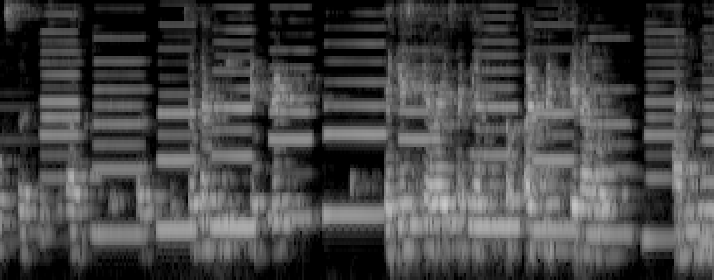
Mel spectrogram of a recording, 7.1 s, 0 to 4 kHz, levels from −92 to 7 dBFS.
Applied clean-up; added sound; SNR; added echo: classical method WPE with log-MMSE.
